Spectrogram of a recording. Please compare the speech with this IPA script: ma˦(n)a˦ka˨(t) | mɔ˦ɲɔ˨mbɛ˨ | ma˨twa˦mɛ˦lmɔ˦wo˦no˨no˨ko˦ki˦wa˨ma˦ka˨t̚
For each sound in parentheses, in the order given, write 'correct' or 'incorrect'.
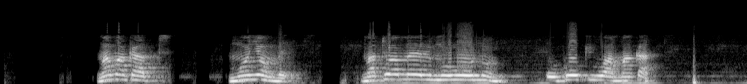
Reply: incorrect, correct

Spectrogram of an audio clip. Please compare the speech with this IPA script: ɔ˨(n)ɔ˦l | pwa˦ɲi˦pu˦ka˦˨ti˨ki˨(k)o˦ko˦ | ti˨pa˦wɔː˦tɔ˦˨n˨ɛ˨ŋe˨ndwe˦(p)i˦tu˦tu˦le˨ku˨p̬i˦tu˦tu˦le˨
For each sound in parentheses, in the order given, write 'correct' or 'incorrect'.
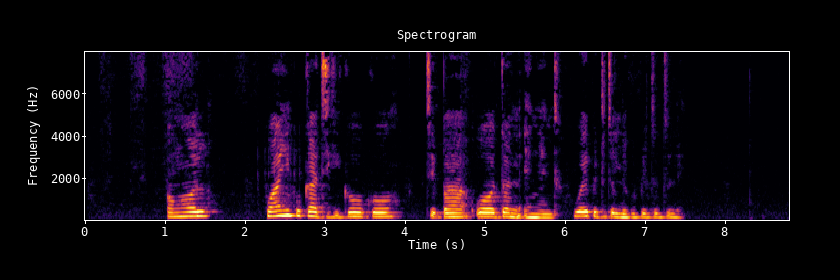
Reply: incorrect, correct, correct

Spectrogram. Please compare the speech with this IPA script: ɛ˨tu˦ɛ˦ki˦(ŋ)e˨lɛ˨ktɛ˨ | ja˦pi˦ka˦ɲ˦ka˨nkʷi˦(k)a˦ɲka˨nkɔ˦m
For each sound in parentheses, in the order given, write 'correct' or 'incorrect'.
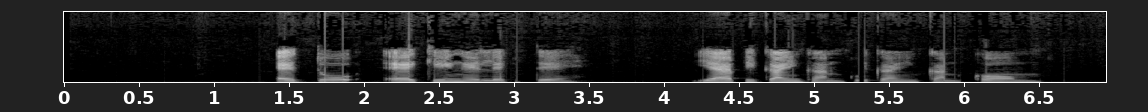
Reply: correct, correct

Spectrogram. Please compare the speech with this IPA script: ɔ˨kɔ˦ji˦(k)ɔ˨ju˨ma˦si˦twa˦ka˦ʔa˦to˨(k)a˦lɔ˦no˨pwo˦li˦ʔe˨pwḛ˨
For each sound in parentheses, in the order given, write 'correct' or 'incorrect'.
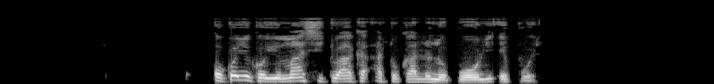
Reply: correct, correct

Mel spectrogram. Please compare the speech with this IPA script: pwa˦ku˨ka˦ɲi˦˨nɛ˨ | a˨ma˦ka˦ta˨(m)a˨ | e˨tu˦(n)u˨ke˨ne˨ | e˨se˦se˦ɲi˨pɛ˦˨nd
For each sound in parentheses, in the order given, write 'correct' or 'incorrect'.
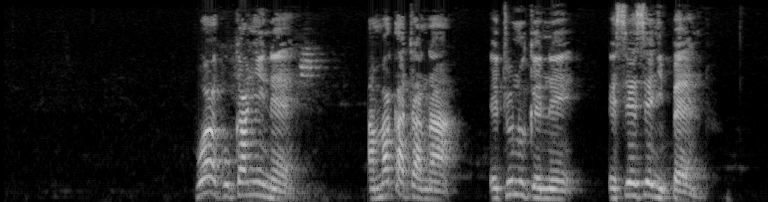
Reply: incorrect, correct

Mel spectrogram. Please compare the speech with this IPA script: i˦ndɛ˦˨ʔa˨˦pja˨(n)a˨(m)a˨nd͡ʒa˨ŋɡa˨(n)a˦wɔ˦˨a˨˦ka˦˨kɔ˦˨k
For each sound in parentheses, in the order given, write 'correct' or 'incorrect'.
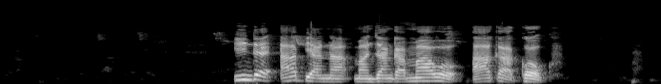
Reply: correct, correct, incorrect

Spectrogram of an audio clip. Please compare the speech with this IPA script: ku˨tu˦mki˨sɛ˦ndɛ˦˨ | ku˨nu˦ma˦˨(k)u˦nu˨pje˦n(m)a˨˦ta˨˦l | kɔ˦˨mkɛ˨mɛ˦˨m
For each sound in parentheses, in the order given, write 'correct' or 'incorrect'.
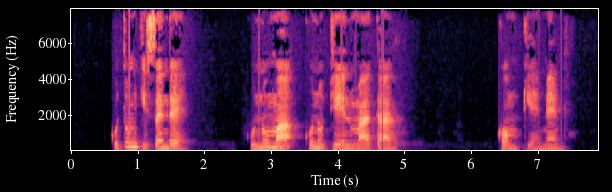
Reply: correct, correct

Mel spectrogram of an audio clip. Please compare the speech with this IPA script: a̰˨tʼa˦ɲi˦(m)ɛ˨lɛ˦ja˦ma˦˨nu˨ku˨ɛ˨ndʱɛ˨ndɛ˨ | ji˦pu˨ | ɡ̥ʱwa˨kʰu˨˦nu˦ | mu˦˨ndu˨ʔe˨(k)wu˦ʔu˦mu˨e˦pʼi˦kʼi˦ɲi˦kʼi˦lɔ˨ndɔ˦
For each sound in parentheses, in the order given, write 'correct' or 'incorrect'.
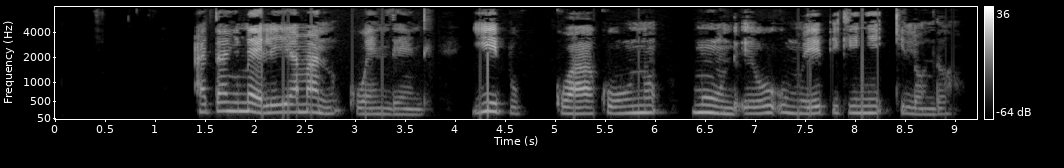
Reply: correct, incorrect

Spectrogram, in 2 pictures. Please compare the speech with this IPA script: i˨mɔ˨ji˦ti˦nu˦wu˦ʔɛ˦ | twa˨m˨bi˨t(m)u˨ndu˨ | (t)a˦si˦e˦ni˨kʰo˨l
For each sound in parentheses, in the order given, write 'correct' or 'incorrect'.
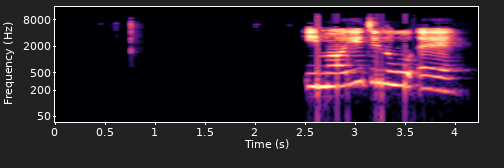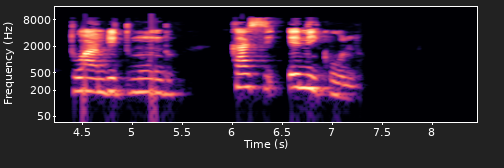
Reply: correct, incorrect

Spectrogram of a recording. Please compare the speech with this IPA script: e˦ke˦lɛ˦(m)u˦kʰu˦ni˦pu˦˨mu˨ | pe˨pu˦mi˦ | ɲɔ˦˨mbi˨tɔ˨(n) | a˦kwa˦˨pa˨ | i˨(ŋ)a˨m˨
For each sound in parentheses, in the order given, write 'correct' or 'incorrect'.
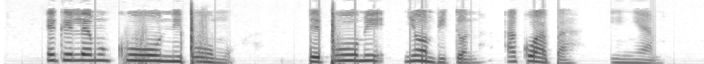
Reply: correct, correct, incorrect

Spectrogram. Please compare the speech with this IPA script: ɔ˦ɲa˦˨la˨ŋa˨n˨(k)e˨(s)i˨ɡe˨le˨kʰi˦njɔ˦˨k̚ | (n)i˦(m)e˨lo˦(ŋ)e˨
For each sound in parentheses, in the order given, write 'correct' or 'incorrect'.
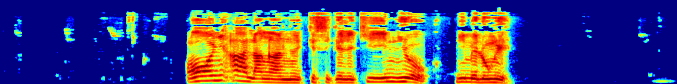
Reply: correct, correct, correct, correct, correct

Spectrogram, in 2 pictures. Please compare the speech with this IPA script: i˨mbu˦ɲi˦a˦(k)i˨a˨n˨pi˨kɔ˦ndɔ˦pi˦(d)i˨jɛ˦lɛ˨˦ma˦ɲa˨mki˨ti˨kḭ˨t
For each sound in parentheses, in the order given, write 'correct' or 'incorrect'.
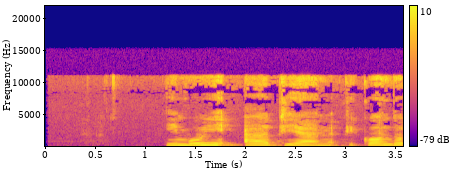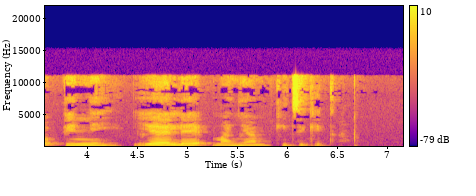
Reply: incorrect, incorrect

